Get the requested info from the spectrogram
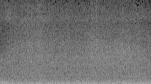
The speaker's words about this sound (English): Beautiful ocean, beautiful weather. That's real, right?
